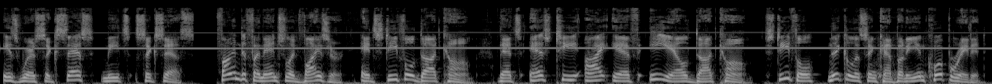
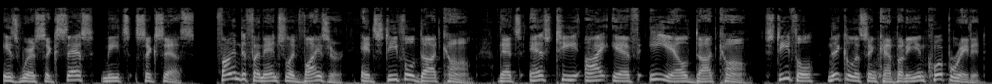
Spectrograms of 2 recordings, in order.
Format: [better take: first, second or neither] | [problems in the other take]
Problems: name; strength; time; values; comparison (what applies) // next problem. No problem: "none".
second | high-pitched whine; loud; throughout; 2 kHz, 9 dB below the speech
